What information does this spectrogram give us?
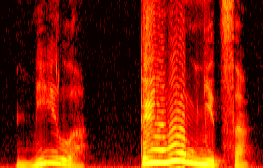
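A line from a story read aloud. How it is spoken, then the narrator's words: Delighted exclamation. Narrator (Russian): воскликнула восторженно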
